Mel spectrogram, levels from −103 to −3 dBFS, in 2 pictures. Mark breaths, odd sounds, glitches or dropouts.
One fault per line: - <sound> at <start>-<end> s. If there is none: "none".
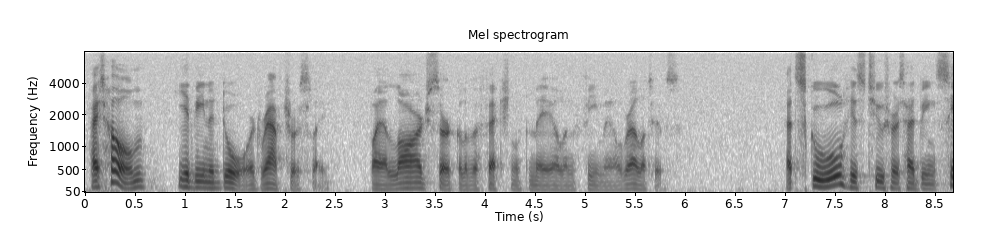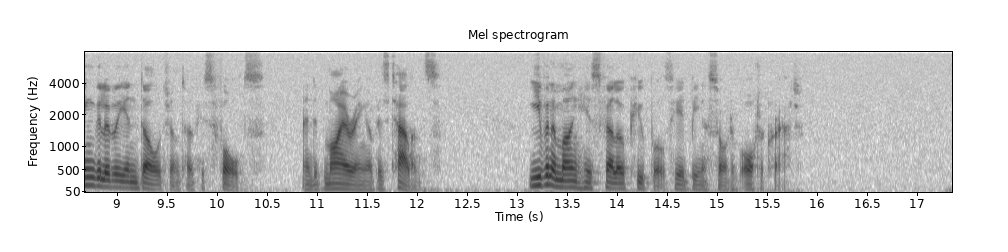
none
